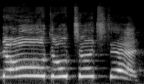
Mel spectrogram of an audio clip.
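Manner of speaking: sharp high alarmed warning, slowed; urgent don't touch. Retold or imitated. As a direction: stop the kid grabbing the tape, urgently. Dad stopping son grabbing tapes.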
